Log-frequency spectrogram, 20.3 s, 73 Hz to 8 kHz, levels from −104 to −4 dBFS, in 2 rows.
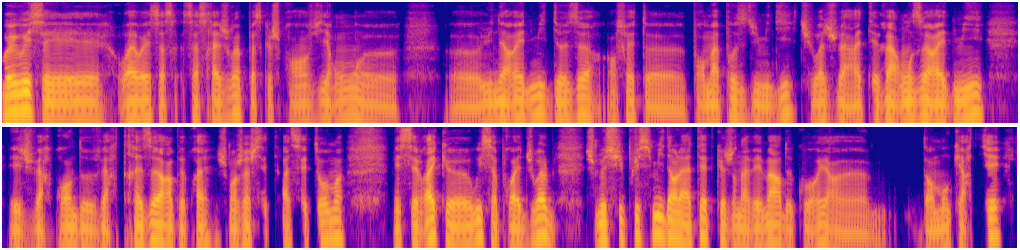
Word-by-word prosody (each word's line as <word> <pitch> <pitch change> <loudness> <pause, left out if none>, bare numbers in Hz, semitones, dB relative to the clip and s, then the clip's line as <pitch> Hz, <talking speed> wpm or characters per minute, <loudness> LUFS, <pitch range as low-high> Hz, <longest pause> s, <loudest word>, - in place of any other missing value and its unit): oui, 105 +1 +8
oui, 120 +1 +9
c'est 85 -2 +2 0.2
ouais, 85 - +1
ouais, 90 +1 +3
ça 90 - -4
ser - - -6
ça - - -5
serait 85 0 -1
jouable 100 +2 -3
parce - - -6
que - - -9
je - - -5
prends 75 0 -6
environ, 85 +2 -4
heu 70 -4 -6 0.5
heu, 70 0 -5
1 85 +2 -1
heure 85 0 +2
et 90 - +2
1/2- 100 +4 -1
2 85 +1 -2
heures 100 -3 0
en - - -9
fait, 85 -2 -5
heu, 65 -3 -5
pour 80 - -6
ma 80 -1 +2
pause 85 -4 -4
du 85 0 -5
midi, 80 +9 -4
tu - - -8
vois? 85 0 0
Je 80 - -3
vais - - 0
arrêter 75 +2 -3
vers 85 -4 +3
11:30 85 +3 +2 0.4
et 75 - -1
je 65 - -3
vais - - +2
reprendre, 85 -1 -2
heu, 80 - -1
vers 75 - -4
13:00 90 +1 +4
à 90 - +3
peu - - -3
près. 85 +2 -1
Je 90 - -8
mange 80 - 0
achét - - -1
assez - - -3
tôt, 100 +1 0
moi, 110 -1 +1 0.5
mais - - 0
c'est - - +3
vrai 110 +3 +7
que, 85 -5 +2
oui, 110 +6 +3
ça - - +2
pourrait 85 -2 +2
être 80 - -9
jouable. 110 -2 +4 0.3
Je - - -3
me 95 - +7
suis 110 +4 +2
plus 120 +3 0
mis 125 -2 +5
dans 110 -4 +7
la 90 -2 +5
tête 115 +3 0
que 100 - 0
j'en 85 -1 -2
avais 80 +1 0
marre 90 +1 +4
de 80 - -4
courir, 80 +3 -2
hem, 65 -3 -5 0.5
dans 70 - -1
mon 80 +2 -2
quartier. 115 +8 -1
85 Hz, 240 wpm, -25 LUFS, 80-95 Hz, 0.5 s, oui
